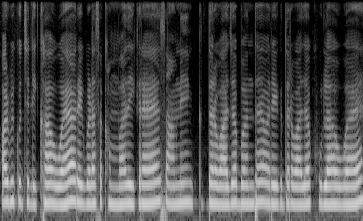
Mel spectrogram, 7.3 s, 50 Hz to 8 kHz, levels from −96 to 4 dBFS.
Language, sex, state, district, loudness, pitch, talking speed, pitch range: Hindi, female, Maharashtra, Dhule, -18 LUFS, 210 Hz, 205 wpm, 205-220 Hz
